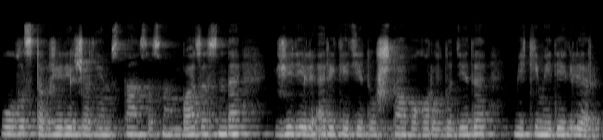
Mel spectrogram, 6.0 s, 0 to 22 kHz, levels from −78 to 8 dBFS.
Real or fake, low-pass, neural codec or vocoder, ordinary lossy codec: real; none; none; none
